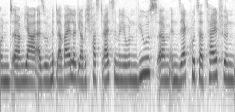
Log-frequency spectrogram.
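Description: A woman talks at a fairly quick pace and a fairly high pitch. Her intonation is fairly even, with noticeable background noise. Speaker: podcast host. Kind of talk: casual interview.

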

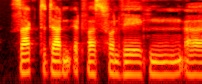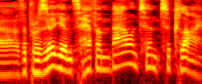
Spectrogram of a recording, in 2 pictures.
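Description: The man's intonation is lively. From Hannover, northern Germany. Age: 40s. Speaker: podcaster talking about his depression. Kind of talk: personal monologue. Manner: halting, many fillers.

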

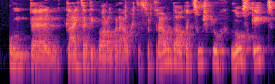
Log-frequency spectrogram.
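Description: This man talks at a moderate pace with vocal fry, a fairly high pitch, and ordinary pitch variation. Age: 40s. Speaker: school principal. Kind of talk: interview.

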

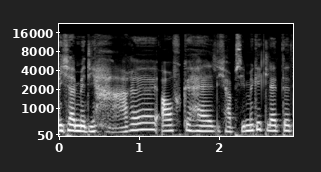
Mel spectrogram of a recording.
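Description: A woman's medium-pitched voice in a Viennese accent, with ordinary pitch variation, on a very clean recording with a silent background. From Austria, Vienna. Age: 30s. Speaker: blogger and author. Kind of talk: interview. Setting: studio.

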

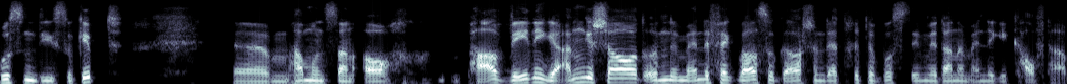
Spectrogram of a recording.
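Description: A man talks at a moderate pace and a medium pitch. He has an ordinary speaking voice. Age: 30s. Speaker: engineer and hobby van builder. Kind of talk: interview.

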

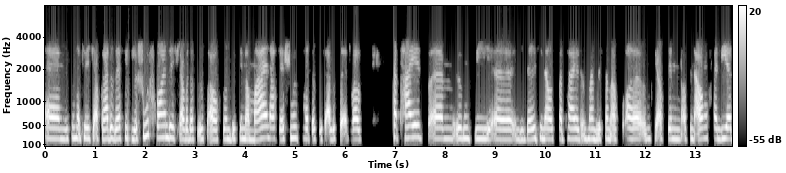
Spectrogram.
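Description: Her intonation flat and monotone, a woman talks at a moderate pace at a fairly high pitch. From Germany, Aachen. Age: 20s. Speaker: NGO founder, social worker. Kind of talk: interview. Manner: hesitant, many filler sounds.

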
